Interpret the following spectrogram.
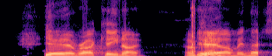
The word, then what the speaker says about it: Rakino: Is that pronounced correctly? Yeah, Rakino.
